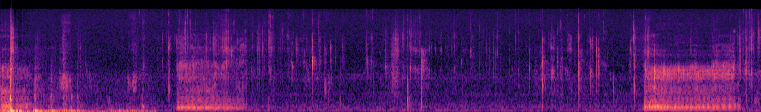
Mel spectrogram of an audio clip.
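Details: Short-legged Munchkin cat Anzu, a year-old tortoiseshell female, snarls while biting into cooked corn; two sustained low, throaty growls of about one and a half to two seconds each frame a stretch of soft crunching and chewing.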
